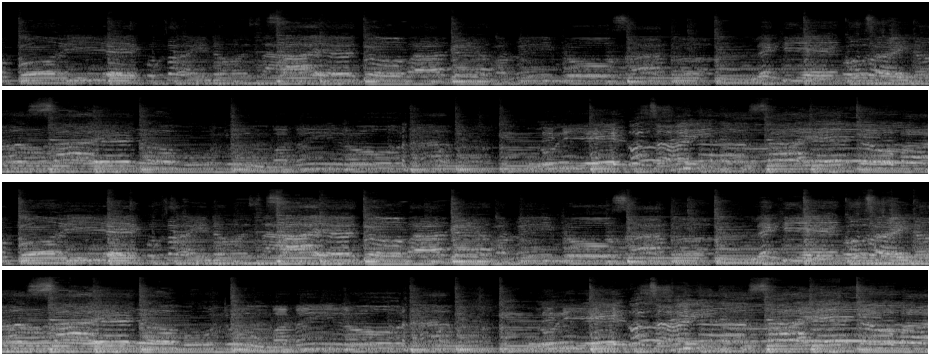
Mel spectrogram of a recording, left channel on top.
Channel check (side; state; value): left; quieter; 4.0 dB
